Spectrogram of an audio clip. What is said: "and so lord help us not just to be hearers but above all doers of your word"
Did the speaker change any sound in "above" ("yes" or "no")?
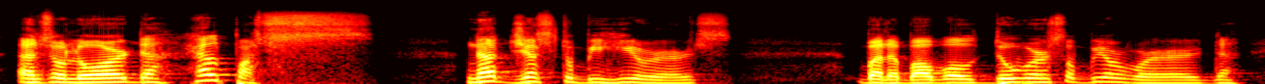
yes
